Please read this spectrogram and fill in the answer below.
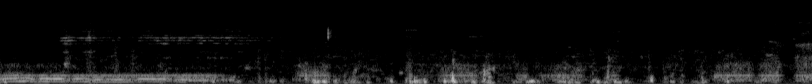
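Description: Garbled, breaking-up video-call audio. A low, wavering murmur over a steady hum lasts about two seconds, followed by a run of short low thumps and crackles.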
